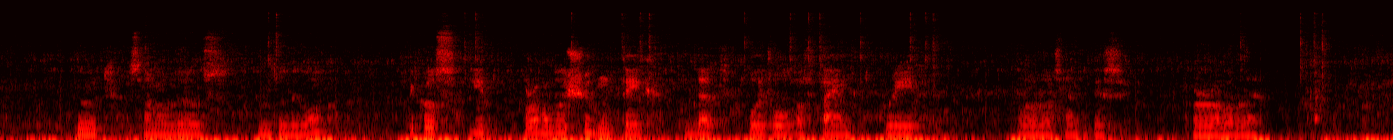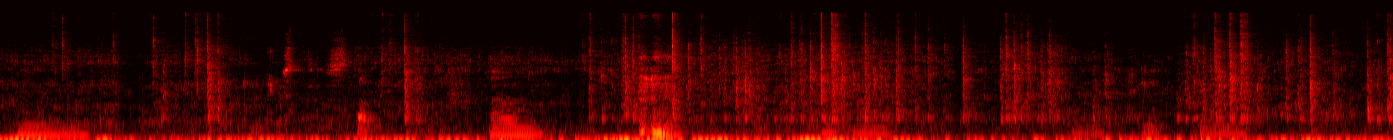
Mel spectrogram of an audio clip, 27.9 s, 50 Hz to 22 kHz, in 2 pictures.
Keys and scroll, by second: 15.9 typing, 17.9 typing, 19.9 Escape, 20.1-27.8 typing, 20.4 Return.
